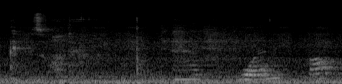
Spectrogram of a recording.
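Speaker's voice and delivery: tipsy late-night whisper. Real, not acted. Admitting to viewers she drank soju, whispered. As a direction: breathe it out quietly.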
